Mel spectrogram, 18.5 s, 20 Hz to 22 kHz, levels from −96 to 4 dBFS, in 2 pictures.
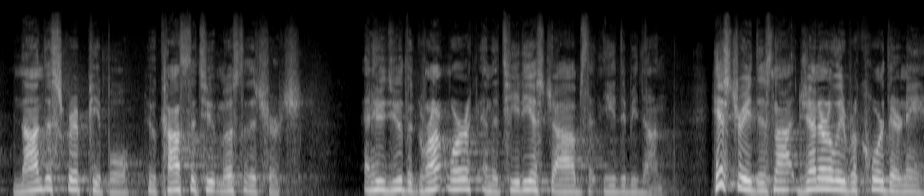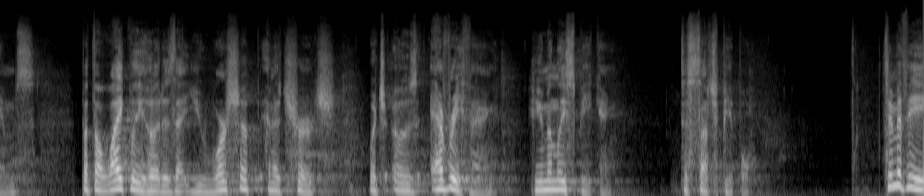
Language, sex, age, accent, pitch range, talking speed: English, male, 30-49, American, 155-195 Hz, 160 wpm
